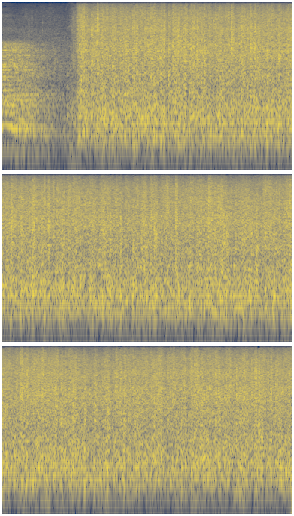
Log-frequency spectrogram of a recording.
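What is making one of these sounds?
Many drums roll loudly together outdoors.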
